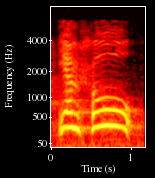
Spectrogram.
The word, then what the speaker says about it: يمحو: يعني مثلا ويمحو الله، يعني هنا لا ننطق بالواو في الوصل، نقول ويمحو الله، يعني كأنها حاء دون واو، ولكن حين نقف نثبت تلك الواو الموجودة في الخط، يمحو، يعني نقف بحركتين الموجودة في ذات الواو، لأن الواو من حروف المد.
